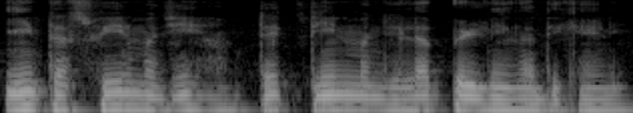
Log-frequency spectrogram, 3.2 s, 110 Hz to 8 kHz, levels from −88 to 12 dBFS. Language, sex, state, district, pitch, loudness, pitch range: Garhwali, male, Uttarakhand, Tehri Garhwal, 105 Hz, -36 LUFS, 95-110 Hz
